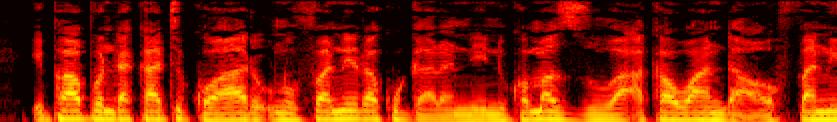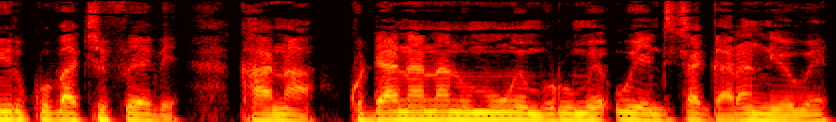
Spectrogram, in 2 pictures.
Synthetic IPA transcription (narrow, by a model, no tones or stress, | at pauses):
ipap̬o̞ndakatikwaːɾiuno̞faniɾakuɡʱaɾane̞nikwamazuʋaakawandaɦaufaniɾikuʋat͡ʃife̞ːʋe̞kʰanakuɗananano̞mumwe̞muɾume̞ʔuje̞ndit͡ʃaɡʱaɾane̞ːwe̞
